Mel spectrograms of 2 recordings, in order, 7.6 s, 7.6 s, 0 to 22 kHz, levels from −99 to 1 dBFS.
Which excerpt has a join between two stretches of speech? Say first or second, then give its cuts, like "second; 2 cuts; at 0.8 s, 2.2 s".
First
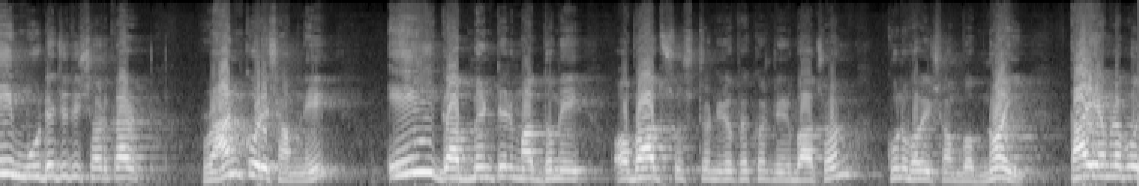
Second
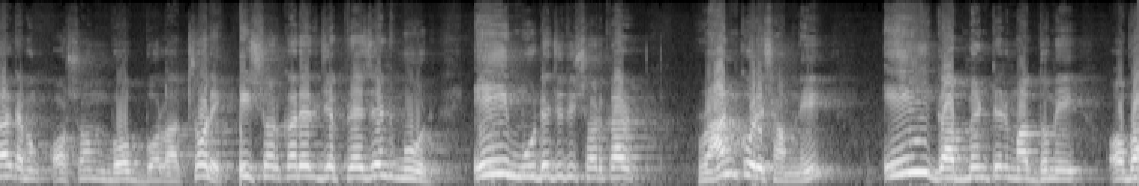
second; 1 cut; at 1.6 s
